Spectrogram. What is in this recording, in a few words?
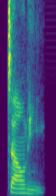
"townee", Indian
